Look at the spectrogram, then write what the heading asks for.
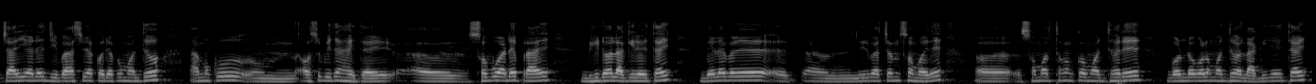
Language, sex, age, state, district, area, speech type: Odia, male, 30-45, Odisha, Mayurbhanj, rural, spontaneous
